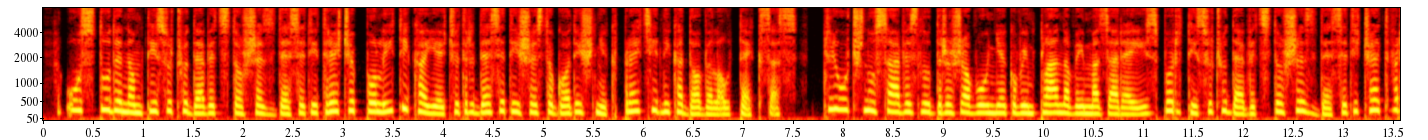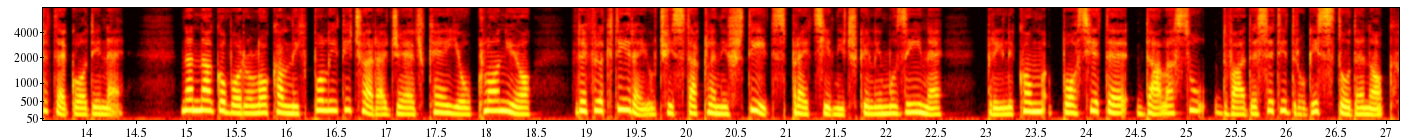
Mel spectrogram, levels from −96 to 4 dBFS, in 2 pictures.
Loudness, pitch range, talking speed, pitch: -18 LUFS, 185-245 Hz, 85 wpm, 210 Hz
